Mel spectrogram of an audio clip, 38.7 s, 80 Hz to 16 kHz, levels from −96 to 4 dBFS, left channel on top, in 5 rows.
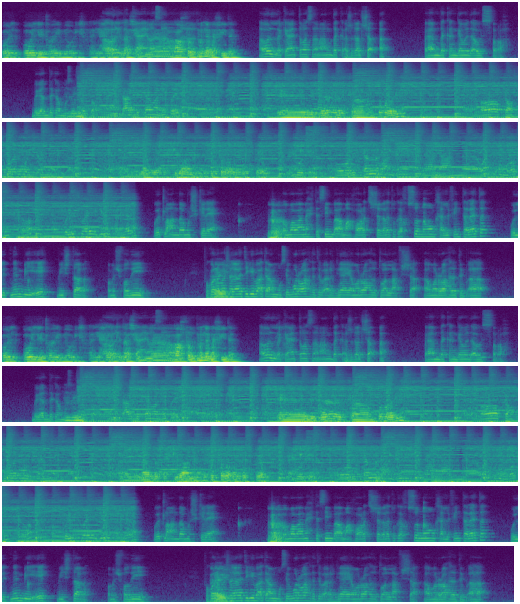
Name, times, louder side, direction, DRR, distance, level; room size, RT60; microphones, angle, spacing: voice 1, 0.0-3.6 5.1-5.2 8.6-9.0 11.9-13.9 17.2-20.2 21.1-21.2 27.2-27.5 34.1-34.4, right 1 dB, 50° right, 1.1 m, -19 dB
voice 2, 1.5-3.0 3.9-5.8 6.3-7.6 8.2-10.5 14.9-16.7 19.8-23.8 24.1-26.5 27.4-30.6 30.9-32.3 32.6-33.2 34.0-38.2, left 2 dB, 15° left, 0.3 m, -30 dB
sound 1, 8.9-25.2, equal, 15° right, 0.8 m, -22 dB
4.1 x 2.0 x 2.9 m
head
